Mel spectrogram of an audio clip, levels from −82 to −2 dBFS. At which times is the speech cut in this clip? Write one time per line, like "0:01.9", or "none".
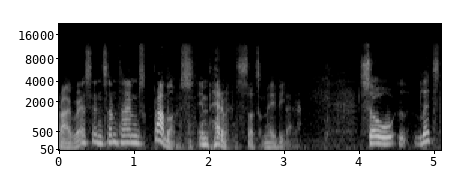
0:01.1
0:01.8
0:02.7
0:03.0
